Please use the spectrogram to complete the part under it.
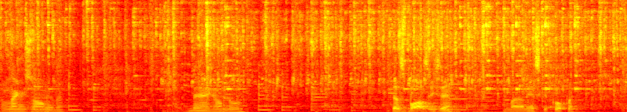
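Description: A whisk clinks against a bowl.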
